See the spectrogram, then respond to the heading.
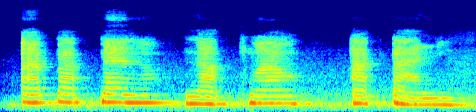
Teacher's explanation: he is able to do the correct position, the correct placement for the P, B, T, and D sounds, but there is still a persistent hypernasality and nasal air emission when he is talking.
